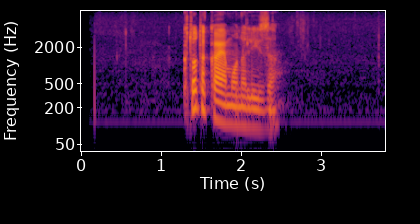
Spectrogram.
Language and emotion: Russian, neutral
